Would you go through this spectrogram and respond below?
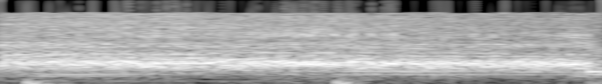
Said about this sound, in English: By the power of the Holy Ghost. Lift up your hands and give the Lord a shout.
